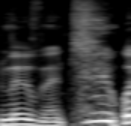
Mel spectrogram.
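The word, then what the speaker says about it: MVMT: Movement Watches, pronounced Movement, was founded on the belief that style shouldn't break the bank.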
